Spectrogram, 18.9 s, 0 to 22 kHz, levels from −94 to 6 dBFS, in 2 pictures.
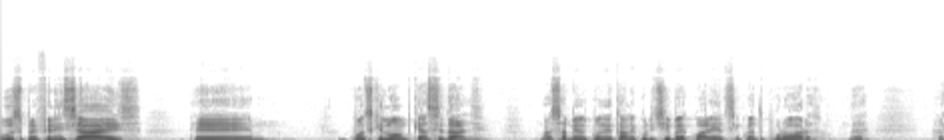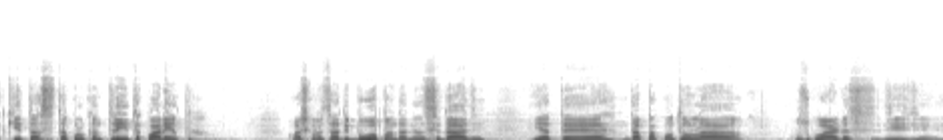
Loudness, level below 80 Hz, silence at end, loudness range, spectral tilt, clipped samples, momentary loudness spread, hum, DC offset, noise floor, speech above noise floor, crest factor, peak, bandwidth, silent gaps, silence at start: -38 LUFS; -72 dBFS; 0 s; 4 LU; -6 dB/octave; under 0.1%; 14 LU; none; under 0.1%; -73 dBFS; 36 dB; 20 dB; -18 dBFS; 11.5 kHz; none; 0 s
